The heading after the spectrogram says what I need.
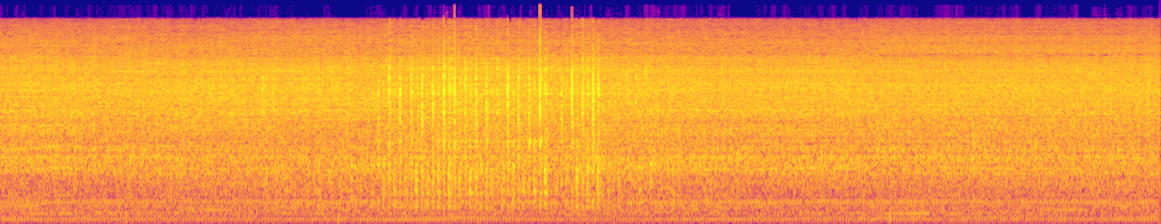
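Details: MG MGF petrol engine idling evenly with sharp, quick knocking in bursts of a few seconds.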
